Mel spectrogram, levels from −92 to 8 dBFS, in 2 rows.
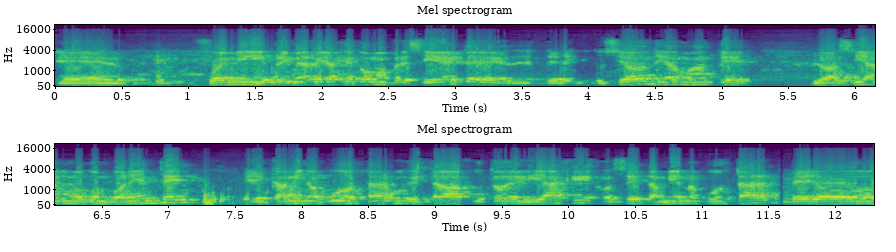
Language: Spanish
